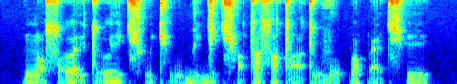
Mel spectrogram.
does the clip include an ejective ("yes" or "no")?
no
